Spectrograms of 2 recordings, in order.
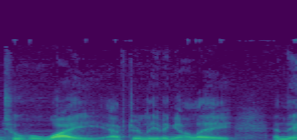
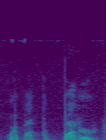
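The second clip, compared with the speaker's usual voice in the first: soft, lower, baffled repeat; puzzled mutter; 7 semitones lower, 11 dB quieter, much faster than usual. Retold or imitated. Speaker repeating the guru's question to himself, quiet and puzzled. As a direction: echo it to yourself, lost. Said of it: "I was kinda going".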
